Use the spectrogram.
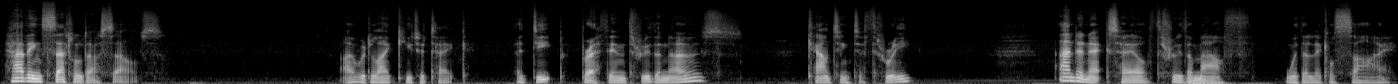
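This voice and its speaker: A man guiding a yoga nidra meditation in a soft, soothing, unhurried manner that sometimes sinks almost to a whisper. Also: low voice, animated, dry recording. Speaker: meditation guide.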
